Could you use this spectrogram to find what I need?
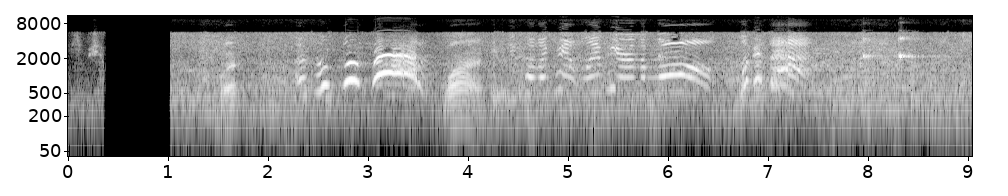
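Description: A young girl sings and talks playfully close by.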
